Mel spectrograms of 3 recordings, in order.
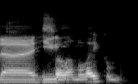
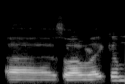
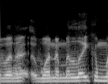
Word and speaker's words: Assalamu alaikum: Assalamu alaikum, alaikum salam. Yeah, I remember. – He butchered it. – Yeah, he said, when I'm alaikum, when I'm salam.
